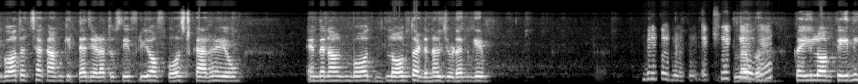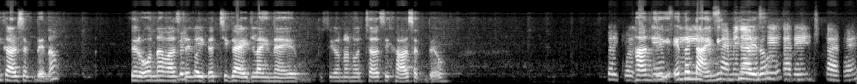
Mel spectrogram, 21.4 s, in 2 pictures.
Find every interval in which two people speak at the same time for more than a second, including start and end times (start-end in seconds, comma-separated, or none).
18.7-20.4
